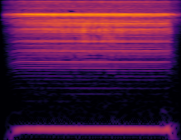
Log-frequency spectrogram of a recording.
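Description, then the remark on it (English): A phone vibrating on vibrate mode, a steady low-pitched buzzing drone that holds evenly for nearly two seconds before cutting off, with no voices. “Mary Montgomery's hand slowly began to appear when my phone started buzzing.”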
